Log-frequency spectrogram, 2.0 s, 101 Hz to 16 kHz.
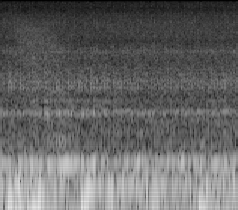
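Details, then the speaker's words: Honda K24 engine swapped into an AE86 touring-car build, first start, no alternator or water pump connected yet; steady low idle settling from about 1300 to 1200 rpm, then around 1000, even beat, no knocks or ticks; normal idle. "1300, yeah. That's 1250. 1200, 11. They're right around 1000 right now."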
